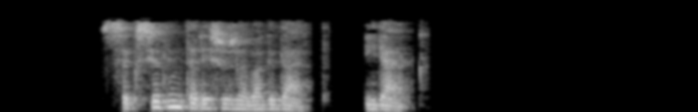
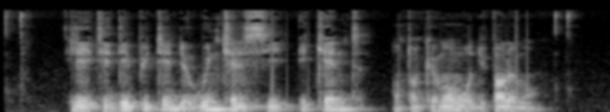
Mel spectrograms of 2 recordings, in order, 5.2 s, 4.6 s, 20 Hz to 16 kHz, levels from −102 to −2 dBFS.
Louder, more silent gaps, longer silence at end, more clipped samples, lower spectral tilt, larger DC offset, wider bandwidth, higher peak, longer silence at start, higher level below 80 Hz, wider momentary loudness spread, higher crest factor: about the same, -25 LUFS vs -26 LUFS; first, 2.35-2.41 s, 2.48-2.73 s vs none; first, 2.05 s vs 0.5 s; neither; second, -4 dB/octave vs -6 dB/octave; neither; second, 8.2 kHz vs 11.5 kHz; about the same, -10 dBFS vs -8 dBFS; first, 0.75 s vs 0.55 s; second, -68 dBFS vs -52 dBFS; about the same, 14 LU vs 15 LU; about the same, 20 dB vs 18 dB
